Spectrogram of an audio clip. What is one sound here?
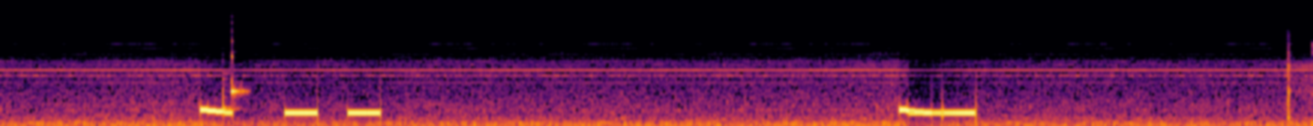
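A jet engine hums steadily inside a cockpit.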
